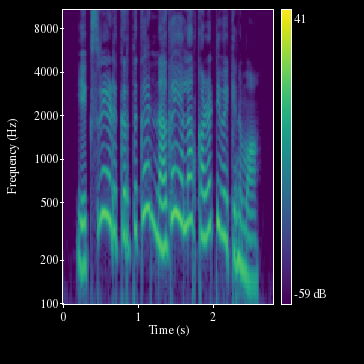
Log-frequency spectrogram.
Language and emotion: Tamil, surprised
